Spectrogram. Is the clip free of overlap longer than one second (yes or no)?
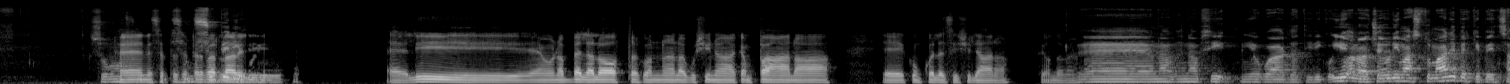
no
